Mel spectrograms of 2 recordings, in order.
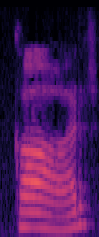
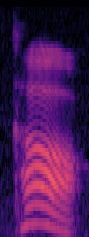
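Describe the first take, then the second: First: The final r sound is clearly pronounced. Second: The final r sound is dropped. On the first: "we pronounce r sound, as we say car" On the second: "in British English it would be pronounced as car"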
